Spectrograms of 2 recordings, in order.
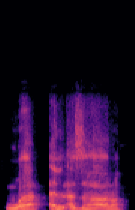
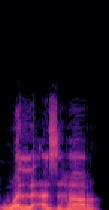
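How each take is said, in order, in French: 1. Wa et al sont prononcés en syllabes séparées. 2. Wa et al se fondent en une seule syllabe, wal. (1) "on dit pas" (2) "On dit"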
